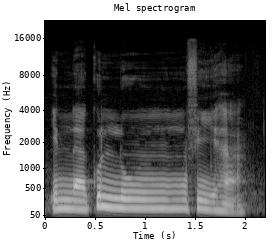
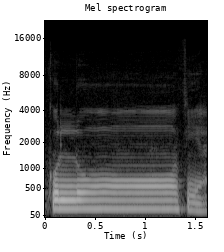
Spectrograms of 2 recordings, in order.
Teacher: antara dengung yang satu ya ini inna dengan kullu itu harus seimbang, yaitu paling tiga ketukan atau 3 harokat ya, atau satu setengah alif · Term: gunnah musyaddadah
